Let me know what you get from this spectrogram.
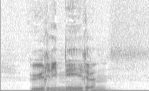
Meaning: to urinate (to pass urine from the body)
- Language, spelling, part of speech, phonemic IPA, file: Dutch, urineren, verb, /ˌyriˈnɪːrə(n)/, Nl-urineren.ogg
